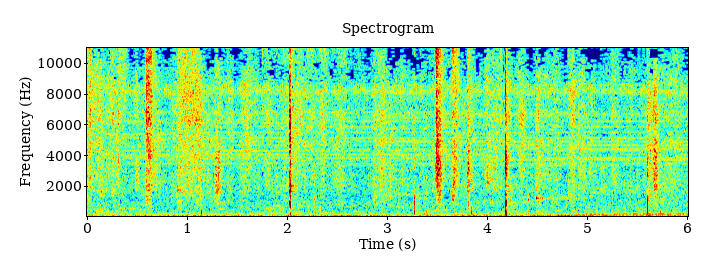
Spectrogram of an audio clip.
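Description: Tennis rally on a clay court: racket strings striking the ball, with two sharp pops about two seconds apart, the second near the end of the rally exchange, among fainter hits, ball bounces and scuffing shoe steps.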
